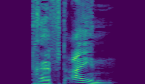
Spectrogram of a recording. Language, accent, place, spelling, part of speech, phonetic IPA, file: German, Germany, Berlin, trefft ein, verb, [ˌtʁɛft ˈaɪ̯n], De-trefft ein.ogg
- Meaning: inflection of eintreffen: 1. second-person plural present 2. plural imperative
